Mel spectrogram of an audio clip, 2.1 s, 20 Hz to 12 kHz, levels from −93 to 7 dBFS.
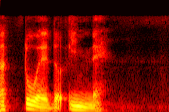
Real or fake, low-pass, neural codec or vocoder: fake; 7.2 kHz; codec, 16 kHz, 1.1 kbps, Voila-Tokenizer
